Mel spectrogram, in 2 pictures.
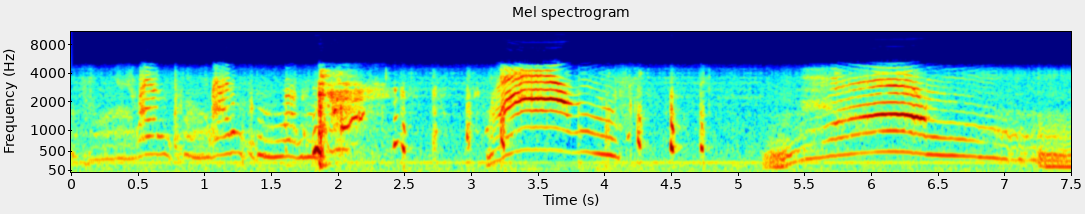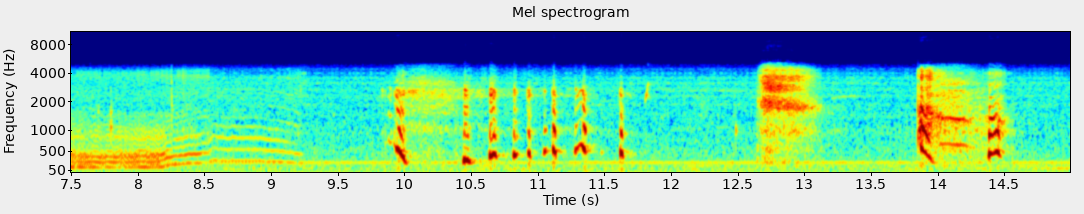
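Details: Indoor pet cat, female, making weird noises while licking her foot: a varied run of arched meows, a low growly grumble, clusters of sharp clicks and chirps, and squeaky yowls, over a continuous electrical hum.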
